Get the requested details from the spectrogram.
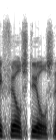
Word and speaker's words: Phil Steele: Yeah, the way he said it. The way I say it sounds like S-T-I-L-L. Phil Steele. Yeah, kind of a double E. But now Phil Steele is a tremendous resource for college football fans.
